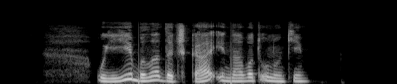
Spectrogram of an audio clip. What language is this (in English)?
Belarusian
